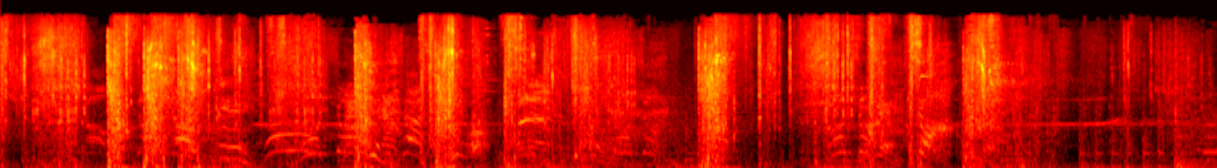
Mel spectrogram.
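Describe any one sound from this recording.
Swords clash and ring sharply, again and again.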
